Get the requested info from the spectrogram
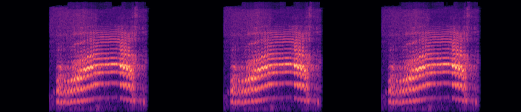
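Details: Kitten meowing indoors: three identical drawn-out meows, each about a second long, rising then falling in pitch with a rich harmonic, slightly nasal tone, separated by short silences.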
